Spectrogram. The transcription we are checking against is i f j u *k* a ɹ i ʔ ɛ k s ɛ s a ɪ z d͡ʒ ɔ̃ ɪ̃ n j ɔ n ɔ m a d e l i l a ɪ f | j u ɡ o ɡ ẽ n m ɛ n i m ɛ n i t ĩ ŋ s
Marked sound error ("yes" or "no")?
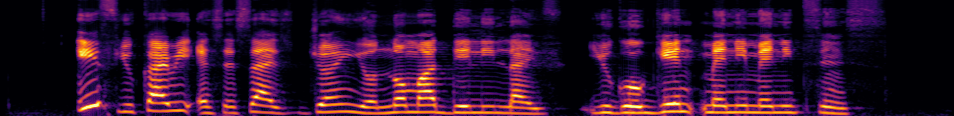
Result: no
